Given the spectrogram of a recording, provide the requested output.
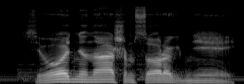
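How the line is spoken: Gloomy voice. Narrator (Russian): мрачным голосом Вовка произнес

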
